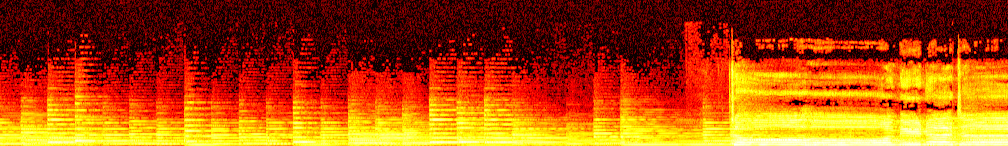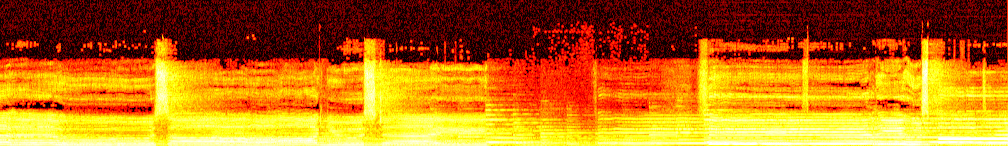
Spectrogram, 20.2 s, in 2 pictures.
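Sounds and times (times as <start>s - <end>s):
soprano and alto voices singing with alto predominant: 7.2s - 15.2s, 16.0s - 20.1s.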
